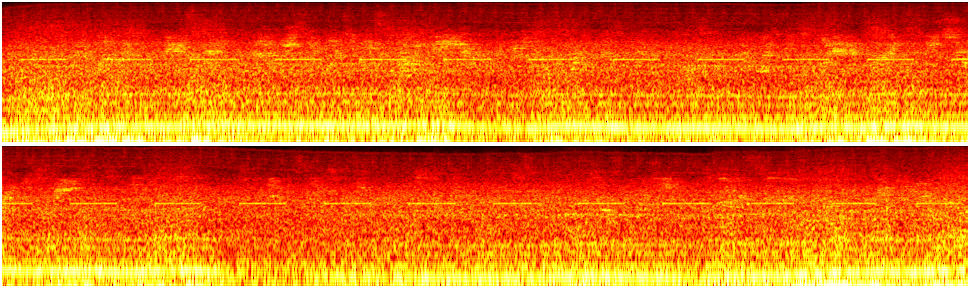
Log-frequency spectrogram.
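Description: A truck's reversing alarm beeps at a steady, even pace.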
